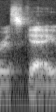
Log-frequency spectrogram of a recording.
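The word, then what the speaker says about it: risqué: came into question when you used risky instead of risque but anyone can make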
